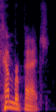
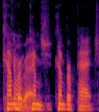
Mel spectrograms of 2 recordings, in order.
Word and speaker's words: Cumberbatch: It's Benedict Cumberbatch. Benedict, yeah. That's it. Okay. I always want to call him like Cumberpatch or something.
